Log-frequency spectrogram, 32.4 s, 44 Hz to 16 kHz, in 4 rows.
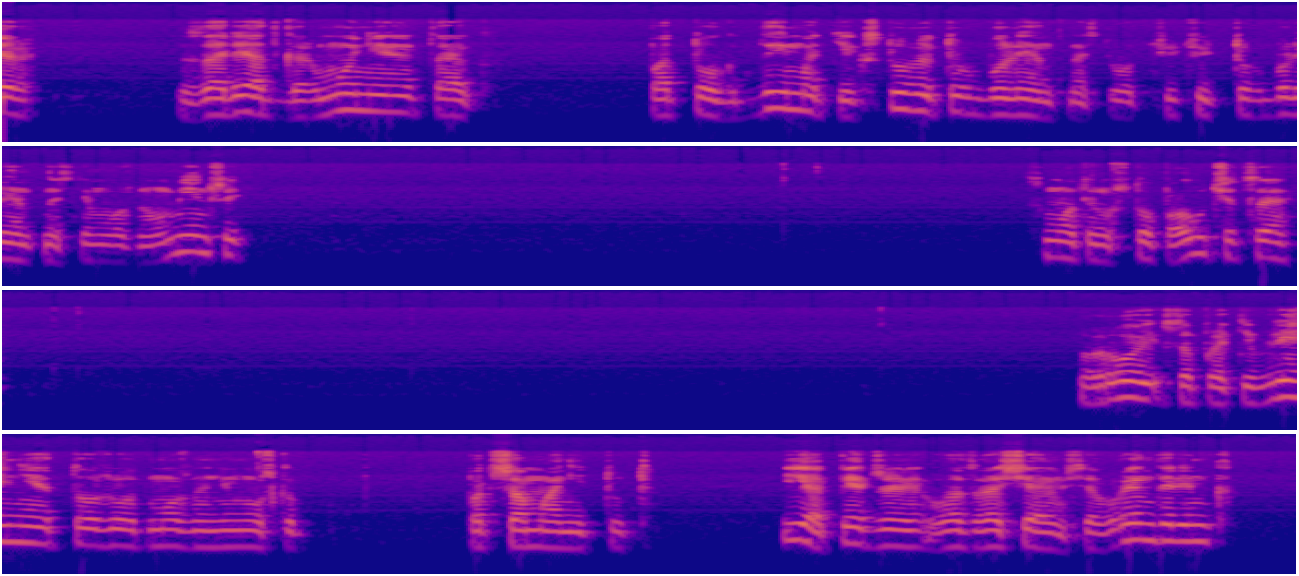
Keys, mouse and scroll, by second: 1.8-3.7 scroll down 1, 3.7-4.6 scroll down 1, 4.6-7.0 scroll down 1, 7.0 click, 15.3 click, 16.8 click, 18.9 click, 24.5 click, 28.4-29.3 scroll down 1, 29.6 scroll up 4, 30.4 scroll up 3, 31.3-32.3 scroll up 1.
